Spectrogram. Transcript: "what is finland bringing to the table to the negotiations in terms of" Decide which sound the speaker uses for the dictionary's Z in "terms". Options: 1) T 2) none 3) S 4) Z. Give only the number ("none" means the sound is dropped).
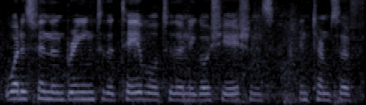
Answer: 4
